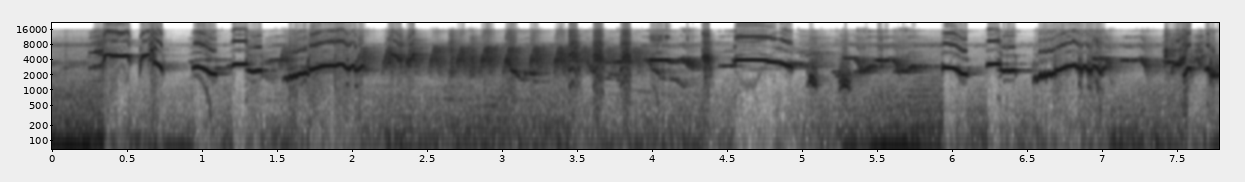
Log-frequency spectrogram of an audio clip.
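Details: Fighting-mood White-rumped shama pouring out a vigorous song of clear swooping whistles, rasping buzzes and rapid chips, loud and nearly continuous.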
